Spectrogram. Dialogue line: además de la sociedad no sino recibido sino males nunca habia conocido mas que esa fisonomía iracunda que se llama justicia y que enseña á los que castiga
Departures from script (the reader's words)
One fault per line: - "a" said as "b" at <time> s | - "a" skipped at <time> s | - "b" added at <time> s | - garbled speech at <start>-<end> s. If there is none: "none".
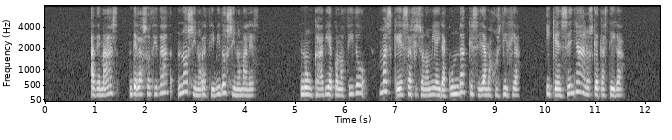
none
